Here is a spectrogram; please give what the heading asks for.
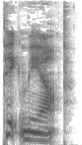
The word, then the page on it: pick-me-up: British English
